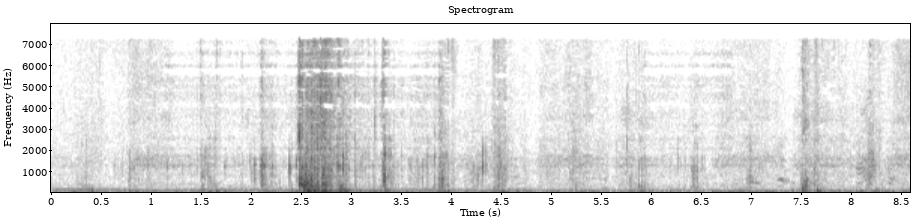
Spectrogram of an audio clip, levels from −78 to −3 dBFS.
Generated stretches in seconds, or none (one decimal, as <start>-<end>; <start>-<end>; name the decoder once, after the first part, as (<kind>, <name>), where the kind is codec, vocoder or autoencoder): 1.1-3.9 (codec, DAC); 5.9-6.8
